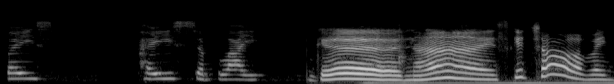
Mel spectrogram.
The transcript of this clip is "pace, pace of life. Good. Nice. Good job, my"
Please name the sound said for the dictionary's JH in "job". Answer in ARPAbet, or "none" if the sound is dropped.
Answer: CH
